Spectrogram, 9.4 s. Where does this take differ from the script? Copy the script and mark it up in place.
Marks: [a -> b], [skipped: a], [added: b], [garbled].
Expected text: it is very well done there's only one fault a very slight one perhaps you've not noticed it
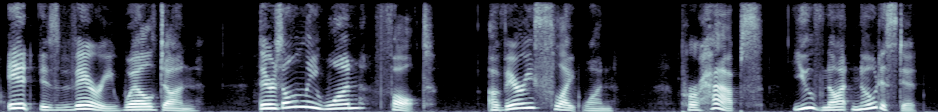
it is very well done there's only one fault a very slight one perhaps you've not noticed it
